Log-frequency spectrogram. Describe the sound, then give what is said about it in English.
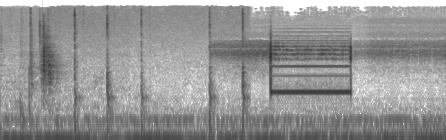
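A telephone rings with a single electronic trill lasting about a second, preceded by a steady series of sharp taps or clicks and a thin tone, with no one answering. “Answer the phone”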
